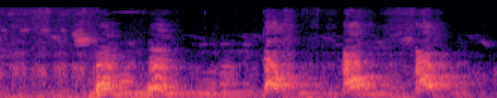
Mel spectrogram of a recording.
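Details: Golden retriever during a stud mating session at Sta. Barbara, Pangasinan, giving five loud, abrupt barks spaced about half a second apart, with faint murmuring in the background.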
